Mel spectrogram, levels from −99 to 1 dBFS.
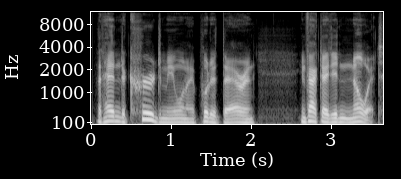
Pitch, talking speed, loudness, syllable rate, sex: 120 Hz, 280 wpm, -18 LUFS, 6.8 syllables/s, male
